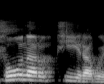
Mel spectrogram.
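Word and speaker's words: Buonarroti: 미켈란젤로 플레임은 부호나로티라고 읽어요.이 미켈란젤로 아버지가 변호사, 공직인이었고 굉장히 유력한 집안의 자식이었는데 아버지 기대와 달리 공부를 안 하고 뭐에 등했을까요?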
